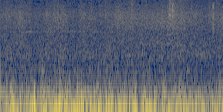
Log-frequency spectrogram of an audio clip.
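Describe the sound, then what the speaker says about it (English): A strong wind gust buffets the microphone at a surf contest, a loud, continuous low rumble with choppy surges throughout and no voices. "Whoa, big wind gust."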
